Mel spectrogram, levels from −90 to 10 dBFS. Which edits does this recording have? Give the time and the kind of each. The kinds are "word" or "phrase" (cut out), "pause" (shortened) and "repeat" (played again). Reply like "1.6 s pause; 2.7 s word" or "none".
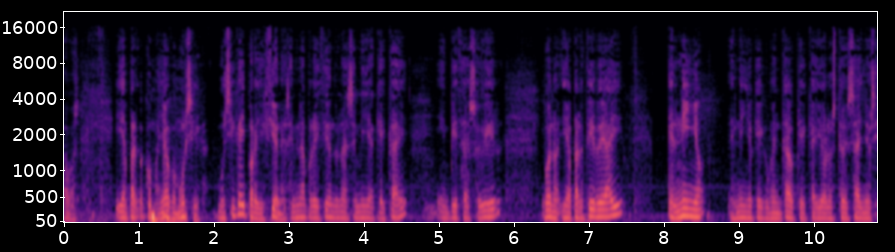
1.0 s phrase; 6.4 s word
